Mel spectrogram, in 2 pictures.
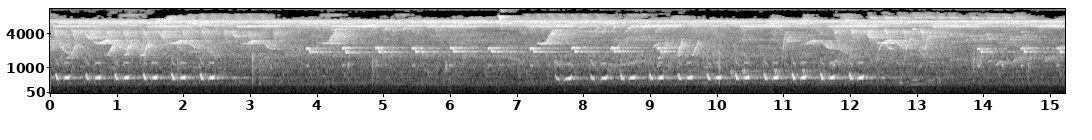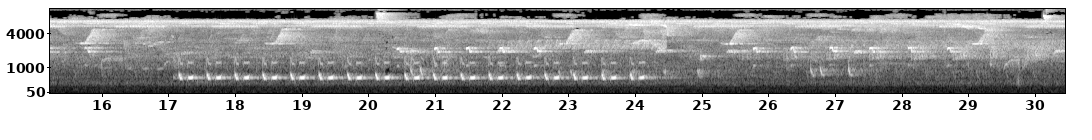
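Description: A nature soundscape of insects and birds: a steady high insect drone underneath, bird calls in runs of quick repeated notes and short downward chirps, and three long runs of loud pulsed calls, the last and loudest starting about seventeen seconds in.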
